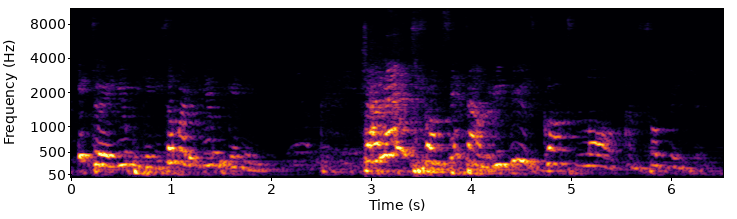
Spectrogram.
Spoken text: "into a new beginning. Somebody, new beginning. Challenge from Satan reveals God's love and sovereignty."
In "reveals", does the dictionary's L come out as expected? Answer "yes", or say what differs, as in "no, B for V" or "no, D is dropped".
no, L is dropped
